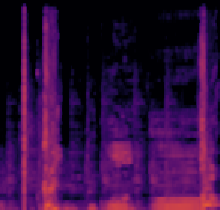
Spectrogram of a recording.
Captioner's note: clapperboard clapping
